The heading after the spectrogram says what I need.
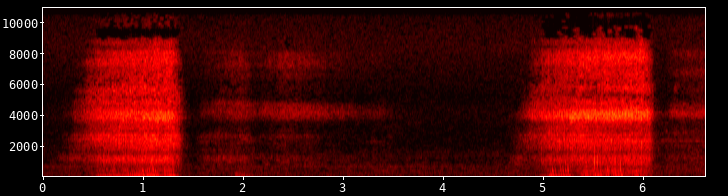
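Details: Two deep, rattling snores with a quiet pause between them; snoring during sleep.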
